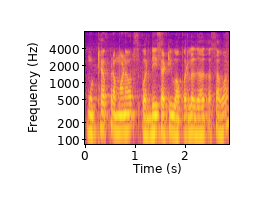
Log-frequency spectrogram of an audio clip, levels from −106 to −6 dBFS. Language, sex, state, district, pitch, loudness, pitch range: Marathi, male, Maharashtra, Mumbai Suburban, 135 Hz, -17 LUFS, 130-140 Hz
